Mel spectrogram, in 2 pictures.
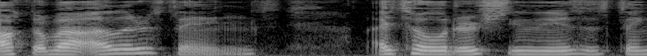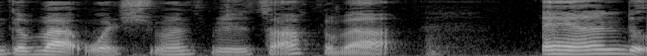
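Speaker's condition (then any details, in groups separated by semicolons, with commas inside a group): Cerebral palsy; sounds out of breath after therapy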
